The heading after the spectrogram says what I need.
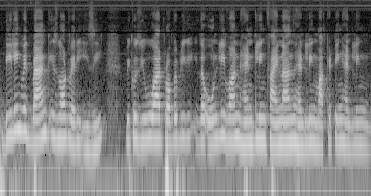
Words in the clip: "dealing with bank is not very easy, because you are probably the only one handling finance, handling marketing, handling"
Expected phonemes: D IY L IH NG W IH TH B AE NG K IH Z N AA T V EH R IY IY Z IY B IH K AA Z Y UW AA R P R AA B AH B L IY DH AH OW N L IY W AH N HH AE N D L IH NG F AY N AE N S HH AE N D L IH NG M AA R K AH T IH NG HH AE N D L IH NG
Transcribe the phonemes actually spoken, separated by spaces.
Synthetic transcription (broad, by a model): D IY L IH NG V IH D B AE NG K IH Z N AA T V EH R IY IY Z IY B IH K AA Z Y UW AA R P R AA B AH B L IY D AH OW N L IY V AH N HH AE N D L IH NG F AY N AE N S HH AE N D L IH NG M AA R K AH T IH NG HH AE N D L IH NG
